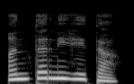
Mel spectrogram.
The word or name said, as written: ಅಂತರ್ನಿಹಿತ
